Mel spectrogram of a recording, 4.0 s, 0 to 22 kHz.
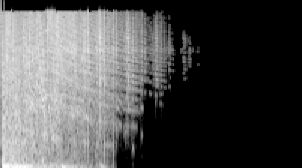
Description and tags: Laser gun Cannon shot
Quick laser gun sound effect that I made through Pro tools 10.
